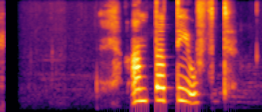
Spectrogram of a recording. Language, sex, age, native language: Icelandic, male, 6, Icelandic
